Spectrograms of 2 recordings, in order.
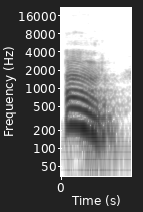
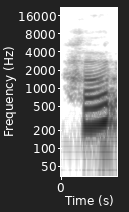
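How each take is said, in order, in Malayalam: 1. വാക്ക് നേരിട്ട് ഒരു സ്വരാക്ഷര ശബ്ദത്തിലാണ് തുടങ്ങുന്നത്. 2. വാക്ക് വ്യക്തമായ h ശബ്ദത്തിലാണ് തുടങ്ങുന്നത്. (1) "എച്ച് സൈലന്റ് ആണ്" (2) "ഹർ എന്ന് പറയില്ലല്ലോ"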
